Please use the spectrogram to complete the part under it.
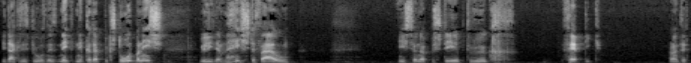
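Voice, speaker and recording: A man preaching a sermon in an animated way, often checking in with "oder?". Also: medium pitch, moderate pace, pauses often, breathy edge.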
